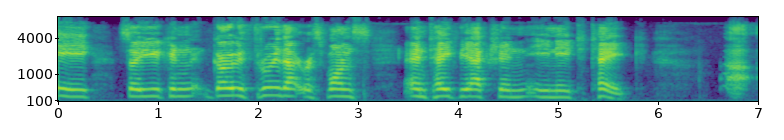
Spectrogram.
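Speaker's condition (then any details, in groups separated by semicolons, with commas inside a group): Cerebral palsy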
